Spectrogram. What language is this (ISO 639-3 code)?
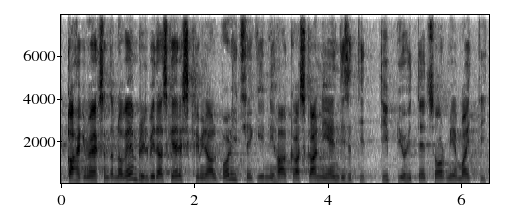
est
